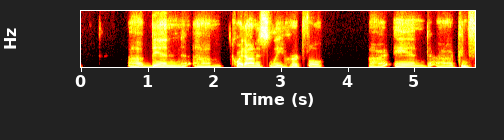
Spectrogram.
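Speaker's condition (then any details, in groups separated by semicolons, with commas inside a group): No condition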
